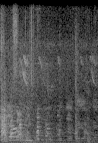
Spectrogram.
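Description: A rooster clucks in agitated, uneven bursts as it is grabbed, fairly loud, with murmuring voices and some shuffling noise in the background.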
